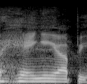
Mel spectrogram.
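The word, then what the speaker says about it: Hangge Uppe: So it's on Elm Street and it's called Hangy Uppie.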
